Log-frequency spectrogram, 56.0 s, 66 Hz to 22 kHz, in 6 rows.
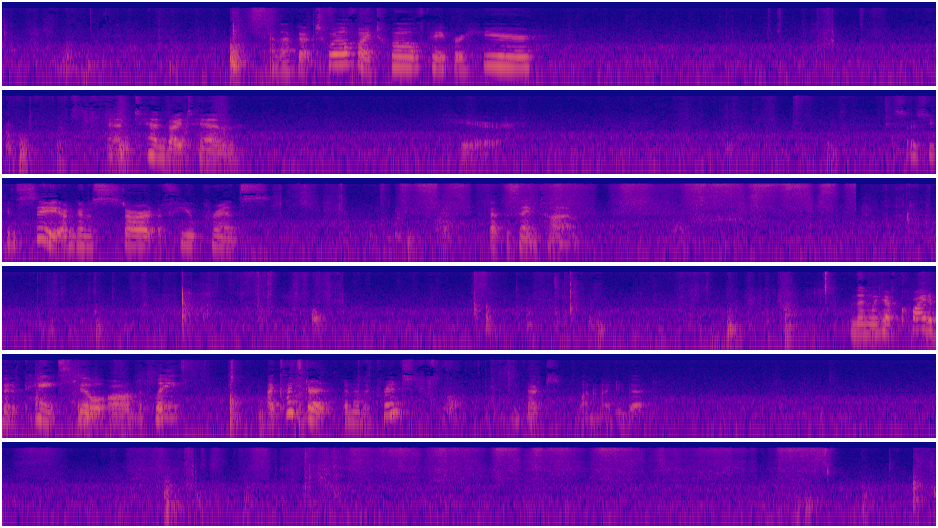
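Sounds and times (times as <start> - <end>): paper rustling: 7.6 - 8.8, 24.4 - 31.5, 47.9 - 55.0
hands rubbing paper on a plate: 21.3 - 27.3, 48.0 - 55.1.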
